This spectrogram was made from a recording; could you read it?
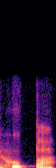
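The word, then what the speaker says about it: chuppah: I think I'm saying that correctly, huppah. It's C-H-U-P-P-A-H, which was a bridal structure for a wedding ceremony.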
